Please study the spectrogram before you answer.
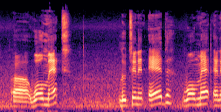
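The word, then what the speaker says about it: Ouimette: It's pronounced Womet, Lieutenant Ed Womet, and it's spelled O-U-M-I-E-T-T-E.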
